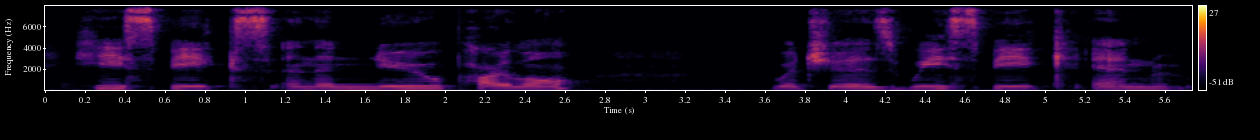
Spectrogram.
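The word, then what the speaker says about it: parlent: there and then parl even though it just sounds like p a r l e that one is p a r l e n t but you don't say parlant you just say parl.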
